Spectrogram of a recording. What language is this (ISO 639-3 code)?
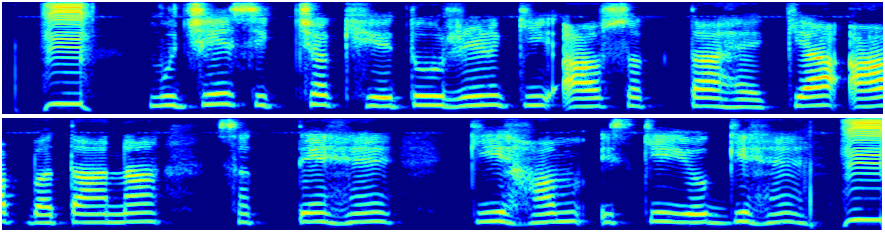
hin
